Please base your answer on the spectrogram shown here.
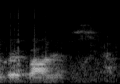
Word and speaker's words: Bourbonnais: everybody in fucking town has to scrape their fucking lawns off the fucking property because the grass is shit in bourbonnais.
